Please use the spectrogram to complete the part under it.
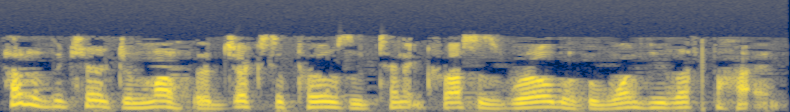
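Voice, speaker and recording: On a school book podcast, a teenage boy reads his scripted questions with formal, somewhat theatrical flair. His slightly rough voice is a little high and quick, and the recording sounds dull and lo-fi with faint background noise.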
